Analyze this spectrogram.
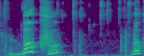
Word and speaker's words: beaucoup: Nous donnons ce cours avec beaucoup, como é a pronúncia? Beaucoup de plaisir. Porque E-A-U em francês tem o som do O. Beaucoup. O P no final é mudo.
